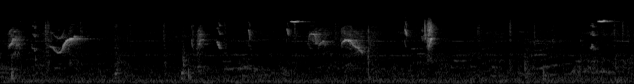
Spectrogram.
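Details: Orange-headed thrush, Cililin local type, freshly moulted, gives scattered chirps, buzzy slurred notes and brief high whistles with short gaps between bursts. The surroundings are otherwise quiet.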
